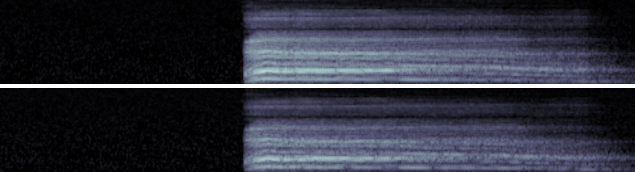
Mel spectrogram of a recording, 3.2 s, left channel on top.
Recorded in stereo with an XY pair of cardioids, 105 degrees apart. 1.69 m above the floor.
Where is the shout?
45° left, 0.6 m; by 3.0 s 70° left, 1.8 m.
